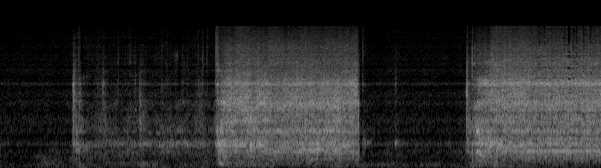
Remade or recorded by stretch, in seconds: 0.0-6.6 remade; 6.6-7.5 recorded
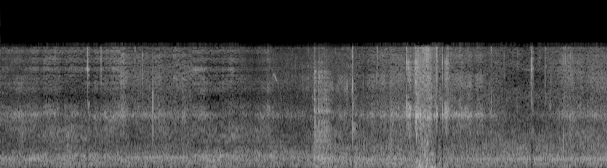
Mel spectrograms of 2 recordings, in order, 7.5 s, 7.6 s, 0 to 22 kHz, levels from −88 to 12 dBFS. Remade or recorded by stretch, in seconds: 0.0-1.5 remade; 1.5-2.4 recorded; 2.4-3.4 remade; 3.4-7.6 recorded

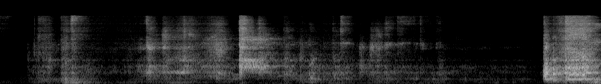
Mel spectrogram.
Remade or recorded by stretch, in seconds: 0.0-6.0 remade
